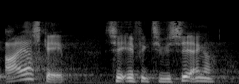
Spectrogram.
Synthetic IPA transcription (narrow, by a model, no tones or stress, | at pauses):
ʔɑ̈ɪɐsɡ̥ɛ̰ːb̥ | t͡sʰe̝lefeɡ̥̚t͡sʰiʋise̝̰ɐ̰eŋɐ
